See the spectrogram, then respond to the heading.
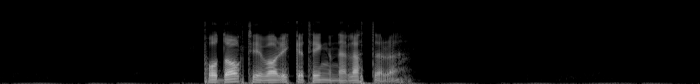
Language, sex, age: Norwegian, male, 36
